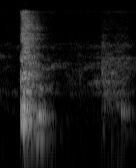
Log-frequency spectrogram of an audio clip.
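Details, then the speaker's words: Effective cough demonstrated by a midwifery student with a patient: inhale through the nose and exhale through the mouth three times, then cough on the final breath; one strong sharp cough, then a softer breathy exhale. "fektif yang prosedurnya sama seperti tadi menarik nafas dari hidung dikeluarkan dari mulut sebanyak tiga kali lalu dia untuk pengambilan nafas di akhir langsung dibatukkan"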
